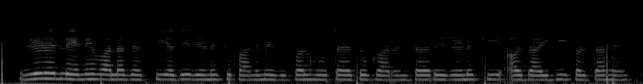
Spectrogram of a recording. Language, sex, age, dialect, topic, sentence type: Hindi, female, 25-30, Hindustani Malvi Khadi Boli, banking, statement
